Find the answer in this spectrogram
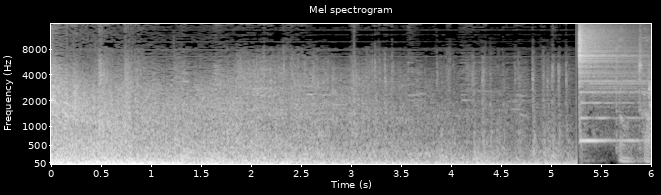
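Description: Explosion sound effect: a loud blast rumbling and slowly fading, cut off abruptly about five seconds in. Sustained pitched notes of the song's intro music follow.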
